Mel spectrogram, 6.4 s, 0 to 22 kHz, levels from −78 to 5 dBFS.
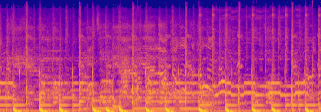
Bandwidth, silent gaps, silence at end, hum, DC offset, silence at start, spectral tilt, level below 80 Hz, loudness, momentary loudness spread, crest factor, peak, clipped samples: over 20 kHz; none; 0 s; none; under 0.1%; 0 s; -5.5 dB/octave; -14 dBFS; -11 LUFS; 3 LU; 10 dB; 0 dBFS; 0.8%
